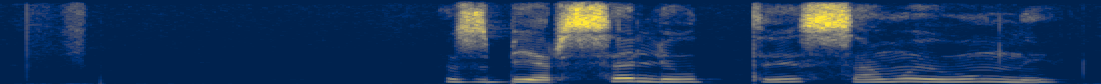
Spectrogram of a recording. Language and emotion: Russian, neutral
